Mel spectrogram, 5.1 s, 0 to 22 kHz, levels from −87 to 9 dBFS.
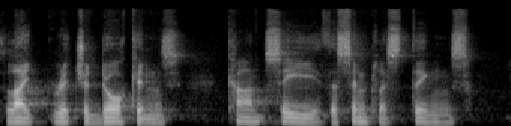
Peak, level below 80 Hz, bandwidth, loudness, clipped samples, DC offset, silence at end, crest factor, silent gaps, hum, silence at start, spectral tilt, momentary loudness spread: -6 dBFS; -64 dBFS; 17 kHz; -28 LUFS; under 0.1%; under 0.1%; 0.45 s; 22 dB; none; none; 0 s; -3.5 dB/octave; 10 LU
